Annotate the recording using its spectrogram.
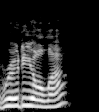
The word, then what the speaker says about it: rhodiola: I've found a supplement called, I can't pronounce the name properly, but rhodiol? – Oh, rhodiola. – Rhodiola.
